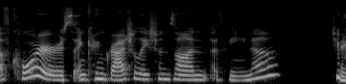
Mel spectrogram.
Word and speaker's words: Athena: And congratulations on Athena. Do you Thank pronounce it you. Athena or Athena? Athena.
